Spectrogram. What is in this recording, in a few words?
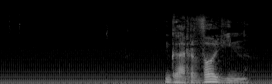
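"Garwolin", Polish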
